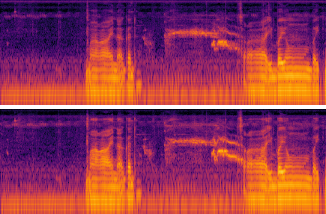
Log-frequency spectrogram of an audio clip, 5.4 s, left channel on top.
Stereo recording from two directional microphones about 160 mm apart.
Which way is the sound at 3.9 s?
15° left (ahead or behind).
